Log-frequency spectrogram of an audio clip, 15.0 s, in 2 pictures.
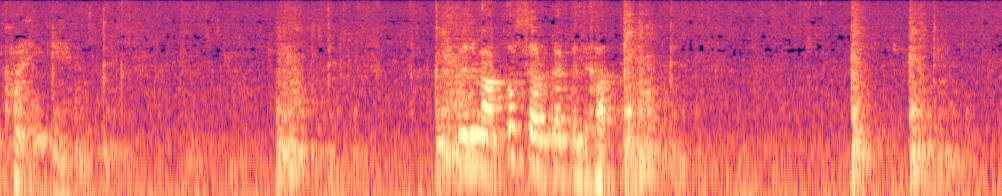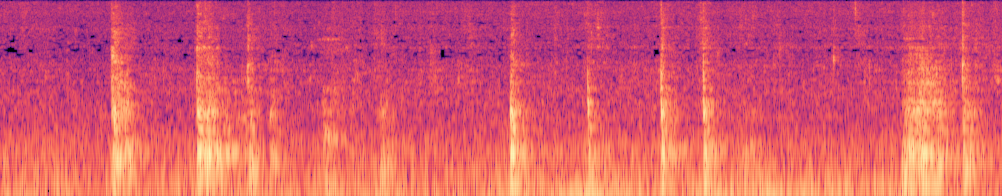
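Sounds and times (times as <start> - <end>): corn frying in hot oil: 0.0 - 15.0
metal spoon scraping a pan: 2.0 - 3.8, 4.6 - 5.3, 8.3 - 10.5, 14.2 - 15.0.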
